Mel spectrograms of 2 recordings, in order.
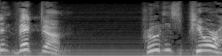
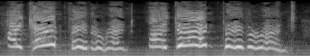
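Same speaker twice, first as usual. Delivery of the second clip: high shrill falsetto damsel, slow and pleading; distressed damsel; 12 semitones higher, 6 dB louder, slower than usual. Acted. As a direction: wail like a helpless heroine. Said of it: "Bowtie Melodrama".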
